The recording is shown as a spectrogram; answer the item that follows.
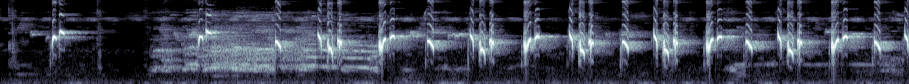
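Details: Yellow-vented bulbul song used as a lure to restart singing in birds that have gone quiet, also for untrained birds: an opening note, then a lively series of loud chirpy, slurred notes repeated about twice a second.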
